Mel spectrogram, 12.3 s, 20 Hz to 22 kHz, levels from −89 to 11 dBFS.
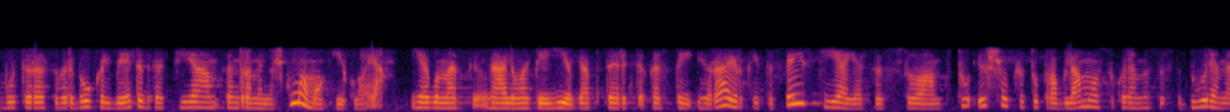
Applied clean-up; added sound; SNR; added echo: none; none; none; none.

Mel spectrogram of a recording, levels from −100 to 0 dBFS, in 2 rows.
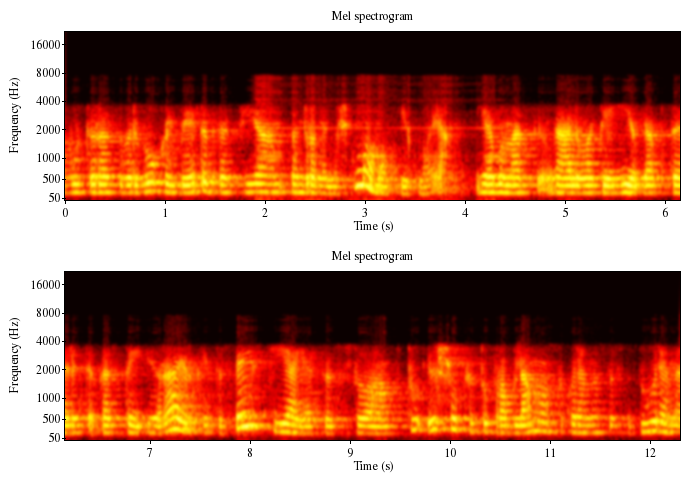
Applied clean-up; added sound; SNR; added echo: neural separator model SepFormer DNS4.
